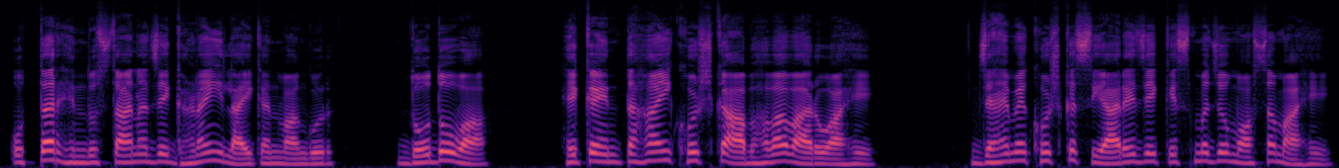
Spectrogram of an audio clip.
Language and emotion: Sindhi, neutral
